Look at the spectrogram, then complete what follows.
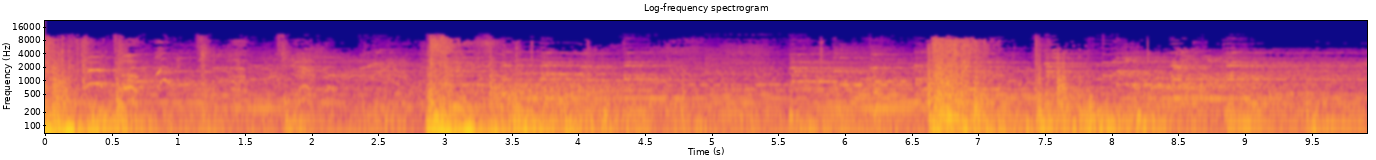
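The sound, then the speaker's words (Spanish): Two heavy, booming crashes of doors in a house being kicked open by an armed man, a few seconds apart, each a sharp loud impact standing out over a dense, steady musical background. “Patea otra.”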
